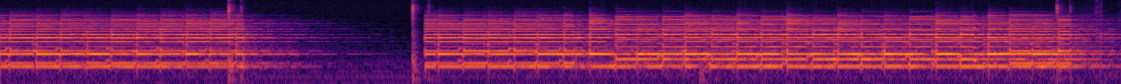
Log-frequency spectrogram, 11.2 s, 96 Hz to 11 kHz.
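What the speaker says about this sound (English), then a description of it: "this is a massive reverb. Eternity, it's called within Pro-R Fab Filter, 20 second reverb tail" Percussion run through FabFilter Pro-R's Eternity reverb with a 20-second tail, mixed low at about 15%, rings as a dense, sustained wash of layered tones. It fades almost to silence briefly, then a sharp hit brings the full shimmering sound back.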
